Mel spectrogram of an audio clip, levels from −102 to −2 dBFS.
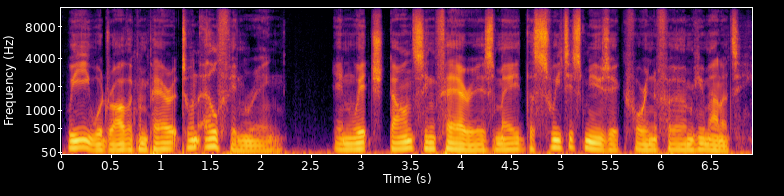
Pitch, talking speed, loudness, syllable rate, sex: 95 Hz, 175 wpm, -17 LUFS, 5.1 syllables/s, male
